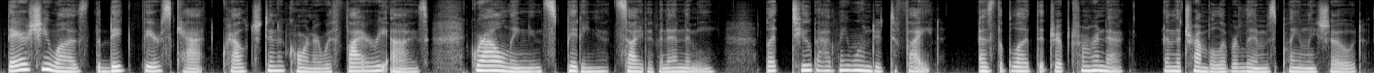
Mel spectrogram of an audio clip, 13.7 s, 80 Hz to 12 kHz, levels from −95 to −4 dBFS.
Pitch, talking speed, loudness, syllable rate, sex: 180 Hz, 190 wpm, -19 LUFS, 5.1 syllables/s, female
